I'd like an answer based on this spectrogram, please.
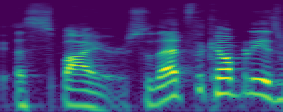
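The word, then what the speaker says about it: Aspyr: so um aspire sorry thank you uh spider-ditto pronounced aspire so that's the company that's working on it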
